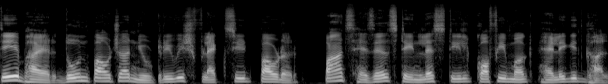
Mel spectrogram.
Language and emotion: Goan Konkani, neutral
